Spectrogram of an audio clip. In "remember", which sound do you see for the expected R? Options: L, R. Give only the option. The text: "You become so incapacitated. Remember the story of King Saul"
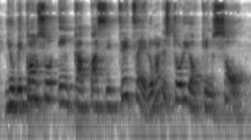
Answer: L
